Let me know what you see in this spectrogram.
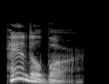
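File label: "handlebar", British English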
